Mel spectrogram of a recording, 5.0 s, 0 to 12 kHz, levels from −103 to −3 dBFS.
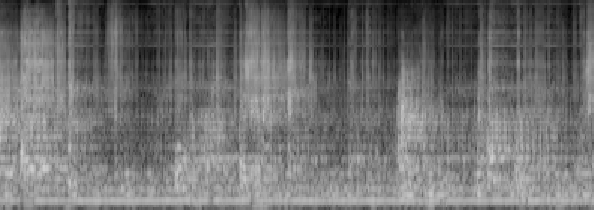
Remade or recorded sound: remade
